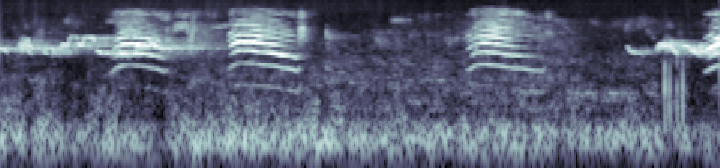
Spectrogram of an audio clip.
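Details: Cats and kittens exploring new places; three clear meows rise and fall about a second apart. A separate flat, thin tonal sound comes at the start and near the end, with low rumble underneath.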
